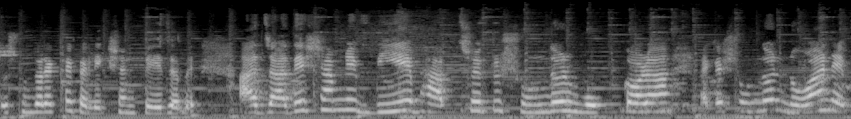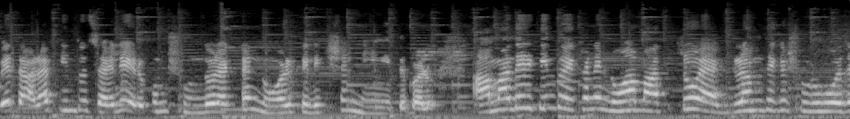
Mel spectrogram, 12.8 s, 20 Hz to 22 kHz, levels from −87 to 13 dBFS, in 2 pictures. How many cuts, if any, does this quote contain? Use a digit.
0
